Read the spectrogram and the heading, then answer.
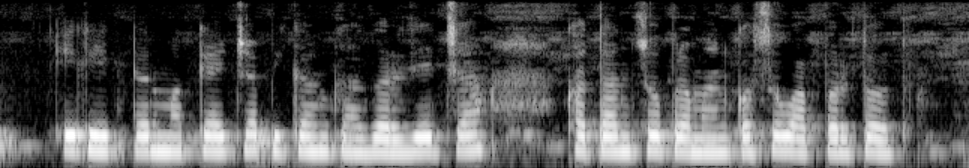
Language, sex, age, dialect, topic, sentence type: Marathi, female, 25-30, Southern Konkan, agriculture, question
